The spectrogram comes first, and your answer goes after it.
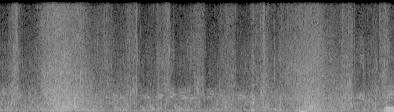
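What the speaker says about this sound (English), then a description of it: "Wade through the water here." Wading through shallow ocean water on a beach in North Naples, Florida: rhythmic sloshing swishes of legs pushing through the water, close, over steady surf and wind noise.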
